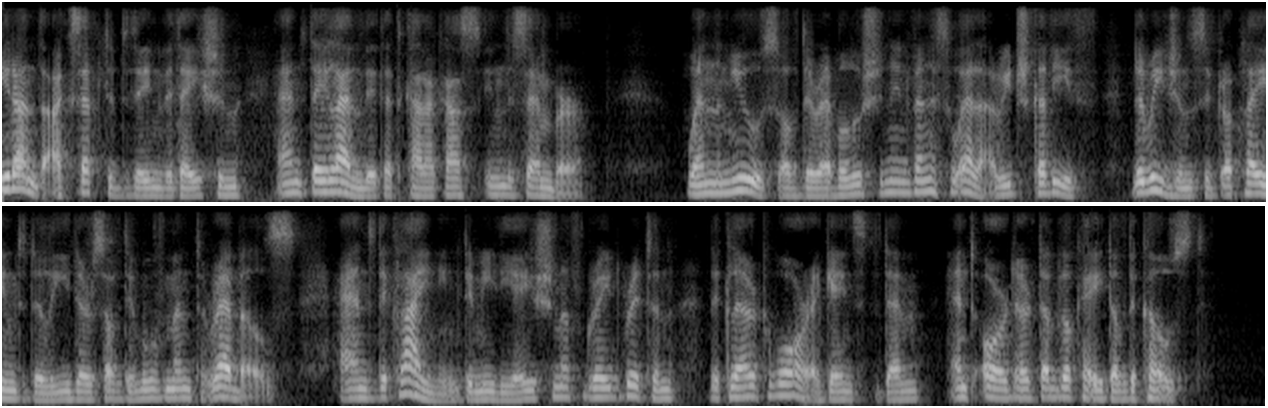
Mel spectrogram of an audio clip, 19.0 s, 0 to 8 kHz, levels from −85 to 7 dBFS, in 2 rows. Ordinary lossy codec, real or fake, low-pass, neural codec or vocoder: AAC, 32 kbps; fake; 7.2 kHz; codec, 16 kHz, about 1 kbps, DyCAST, with the encoder's durations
